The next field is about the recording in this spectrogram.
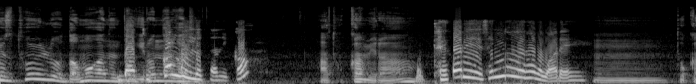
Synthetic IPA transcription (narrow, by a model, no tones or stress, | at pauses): esʰʌtʰoiɭːonʌmʌɡanɯndaitoʌnk͈amɡɯɭːʌt̚t͈aɲik͈a | atok͈amiɾate̞ɡaɾiesʰe̞ŋɡaɡɯɭɦaɡomaɾe̞ɯtok͈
